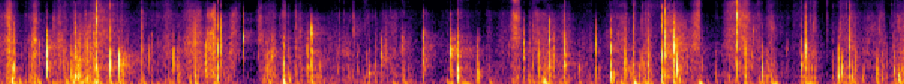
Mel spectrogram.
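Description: Fingertips crinkle and squeeze a foil-lined plastic chalk bag, which is then raised above the head and shaken. The result is a dense run of sharp, bright crackles and rustles with no ring between them.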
